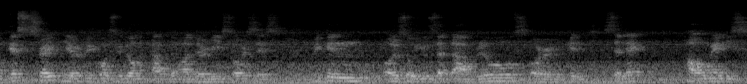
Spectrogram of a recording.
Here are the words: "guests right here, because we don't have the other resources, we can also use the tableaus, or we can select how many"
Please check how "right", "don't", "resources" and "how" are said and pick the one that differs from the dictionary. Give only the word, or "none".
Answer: resources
